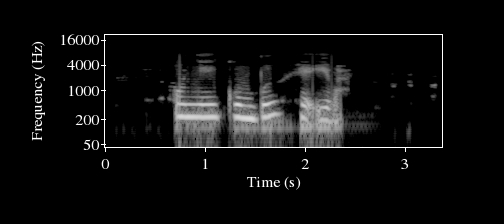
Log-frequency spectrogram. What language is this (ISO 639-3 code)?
grn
